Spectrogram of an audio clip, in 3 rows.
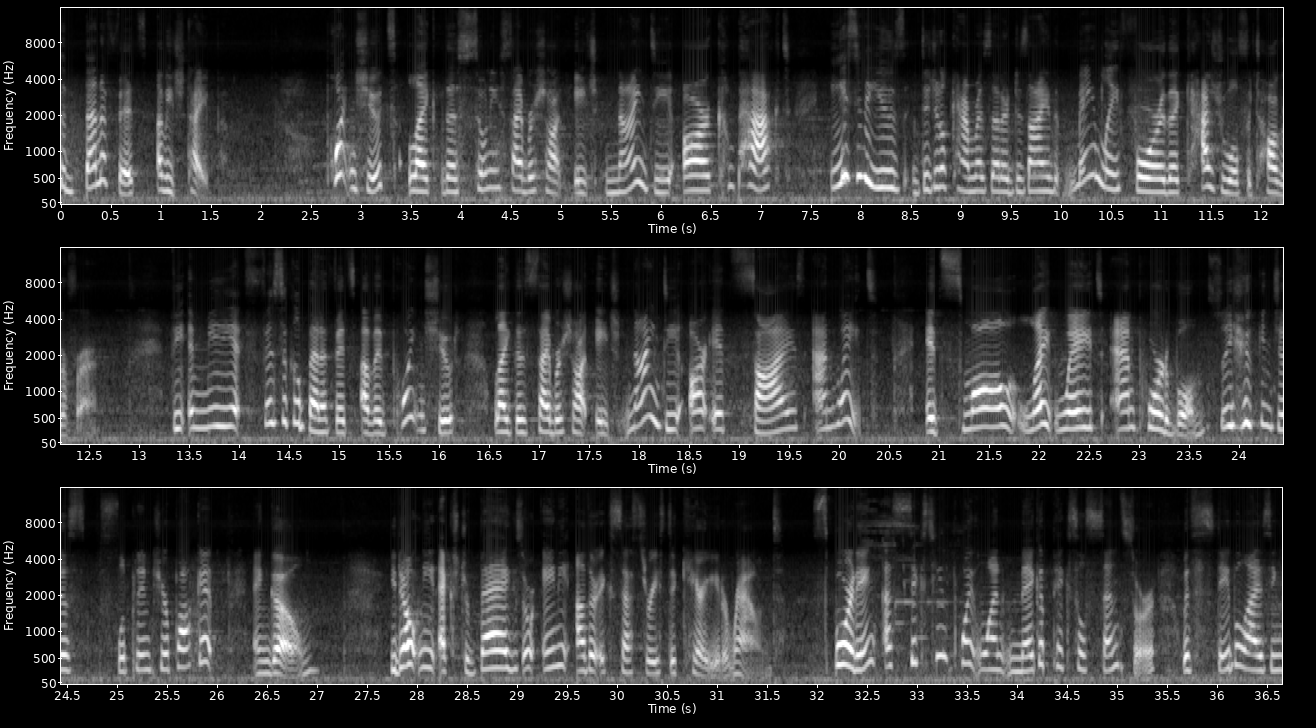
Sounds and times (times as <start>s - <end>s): Speech: 0.0s - 1.6s, 2.6s - 12.6s, 13.3s - 27.0s, 27.8s - 36.6s.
